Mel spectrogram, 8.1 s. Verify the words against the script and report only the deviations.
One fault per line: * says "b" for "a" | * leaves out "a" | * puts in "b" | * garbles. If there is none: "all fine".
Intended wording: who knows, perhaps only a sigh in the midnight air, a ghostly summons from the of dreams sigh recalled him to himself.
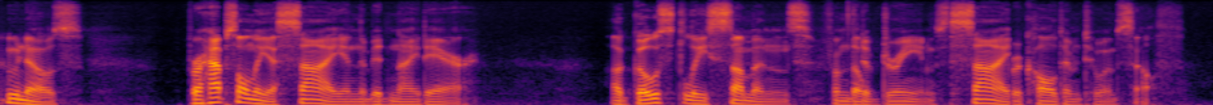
all fine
